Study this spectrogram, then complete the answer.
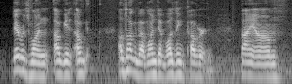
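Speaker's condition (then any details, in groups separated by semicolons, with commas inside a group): Cerebral palsy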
